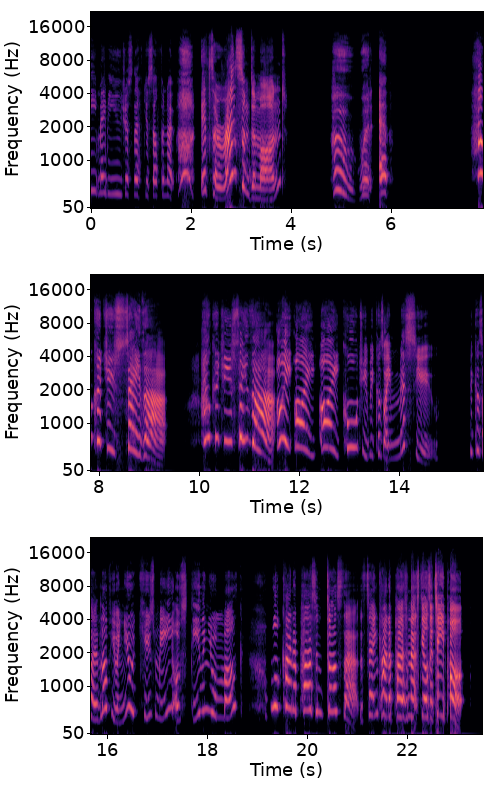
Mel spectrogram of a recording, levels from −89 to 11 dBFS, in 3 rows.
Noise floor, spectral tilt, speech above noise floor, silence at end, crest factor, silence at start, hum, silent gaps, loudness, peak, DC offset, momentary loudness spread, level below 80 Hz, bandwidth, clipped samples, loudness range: under -90 dBFS; 2.5 dB/octave; over 64 dB; 0.4 s; 22 dB; 0 s; none; none; -24 LUFS; -4 dBFS; under 0.1%; 17 LU; -72 dBFS; 15.5 kHz; under 0.1%; 9 LU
